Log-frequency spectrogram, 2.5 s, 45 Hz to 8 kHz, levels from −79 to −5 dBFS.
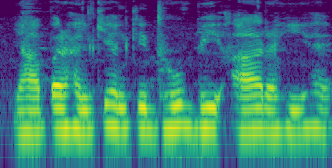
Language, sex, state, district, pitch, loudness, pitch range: Hindi, male, Arunachal Pradesh, Lower Dibang Valley, 145 Hz, -17 LUFS, 135-145 Hz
